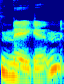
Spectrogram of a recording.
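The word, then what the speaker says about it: Meganne: i wouldn't share myself so my name is megan and you can call me megan because you're in college and that's fine so you can call me megan if you email me and are addressing me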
